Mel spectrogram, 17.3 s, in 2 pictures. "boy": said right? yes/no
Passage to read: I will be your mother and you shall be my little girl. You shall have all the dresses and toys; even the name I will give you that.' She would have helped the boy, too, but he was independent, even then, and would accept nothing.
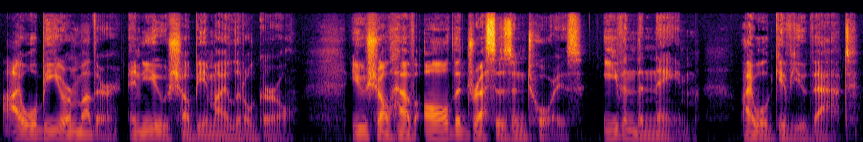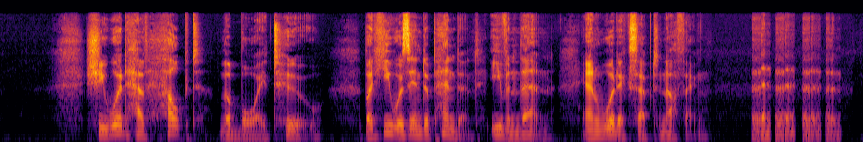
yes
